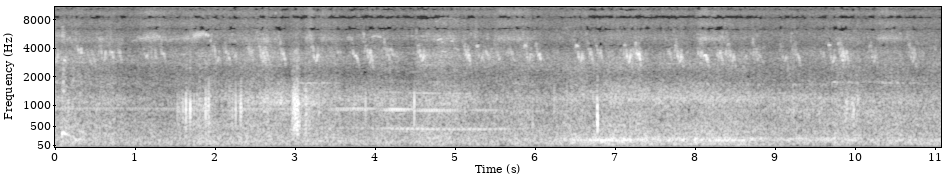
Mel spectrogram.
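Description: Faint open-air ambience with scattered small bird chirps and a few short calls.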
